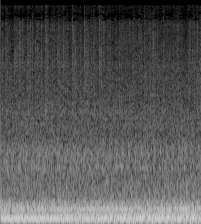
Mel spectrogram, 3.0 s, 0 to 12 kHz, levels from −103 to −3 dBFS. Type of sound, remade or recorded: recorded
